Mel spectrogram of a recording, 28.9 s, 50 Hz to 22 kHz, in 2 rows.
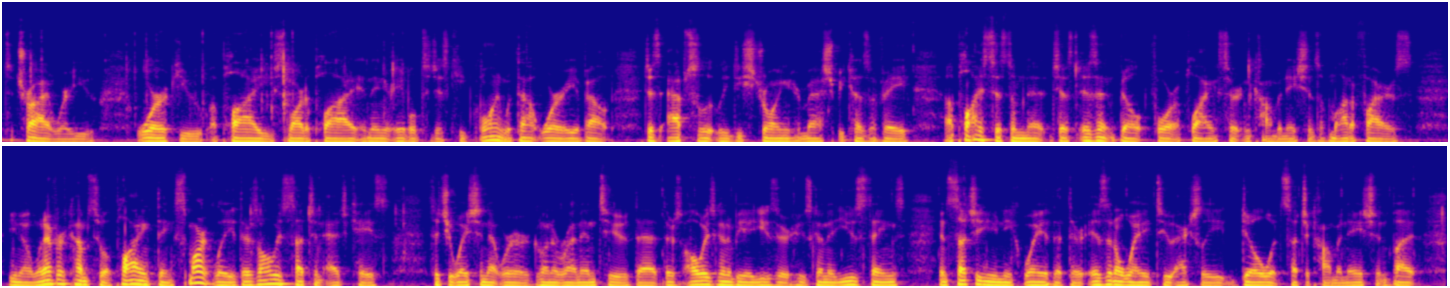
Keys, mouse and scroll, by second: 0.0-2.6 typing, 0.7 click, 2.1 click, 3.0 click, 3.7 q, 4.2 click, 4.6 middle click, 5.5 scroll down 2, 8.0 middle click, 9.0-9.5 scroll up 3, 9.5 middle click, 9.7 middle click, 9.9-10.4 shift+scroll down 1, 10.4 scroll down 1, 10.5 q, 11.6 click, 12.2 x, 14.8 v, 16.2 click, 16.7 1, 17.0 click, 17.3 q, 17.8 click, 18.1 1, 19.8 click, 20.1 scroll down 1, 20.3 middle click, 20.9 scroll down 2, 21.1 shift+middle click, 22.2 scroll down 1, 22.6 middle click, 23.6 middle click, 28.6 q.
